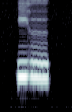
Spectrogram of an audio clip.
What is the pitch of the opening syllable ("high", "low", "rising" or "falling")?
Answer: low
